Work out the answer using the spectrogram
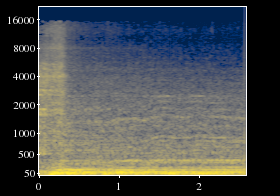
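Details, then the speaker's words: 1994 Cadillac DeVille 4.9 with 60,719 miles, after fuel pump replacement: a brief start-up rush, then a low, steady, even idle with no knocks or ticks; the new pump is barely audible. "it she running 60,000 719 miles on it still a baby she old girl but if she's running"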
